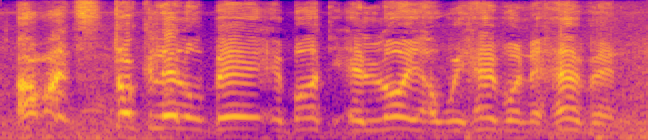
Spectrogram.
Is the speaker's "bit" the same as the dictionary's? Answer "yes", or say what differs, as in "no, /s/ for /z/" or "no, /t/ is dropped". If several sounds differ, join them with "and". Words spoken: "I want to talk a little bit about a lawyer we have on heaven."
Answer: no, /t/ is dropped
